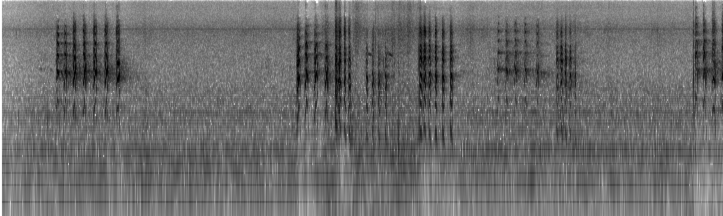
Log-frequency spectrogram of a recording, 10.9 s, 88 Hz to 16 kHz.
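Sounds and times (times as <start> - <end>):
female and male birds worrying near nest: 0.6 - 2.1, 4.0 - 8.8, 10.4 - 10.8.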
